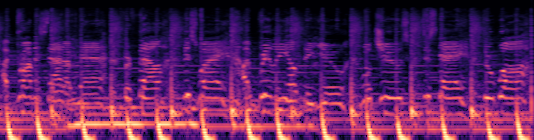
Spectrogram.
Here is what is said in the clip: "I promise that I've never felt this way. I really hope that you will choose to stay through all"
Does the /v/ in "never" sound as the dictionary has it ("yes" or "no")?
no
